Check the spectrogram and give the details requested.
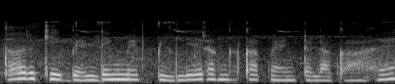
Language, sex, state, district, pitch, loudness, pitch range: Hindi, female, Chhattisgarh, Sukma, 225 Hz, -19 LUFS, 200-235 Hz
